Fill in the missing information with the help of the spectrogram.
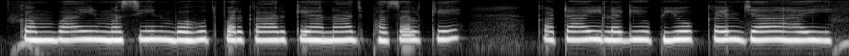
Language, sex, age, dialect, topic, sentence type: Magahi, male, 31-35, Southern, agriculture, statement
